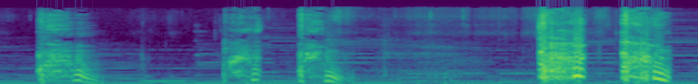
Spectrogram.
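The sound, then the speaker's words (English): Harsh coughing and choking from smoking premium organic hemp, a series of loud, raspy bursts separated by short pauses, the last two the strongest. “excuse me smoking and choking on some premium organic hemp”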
